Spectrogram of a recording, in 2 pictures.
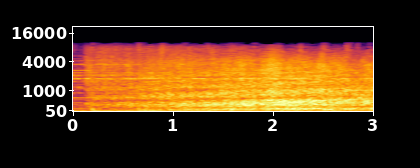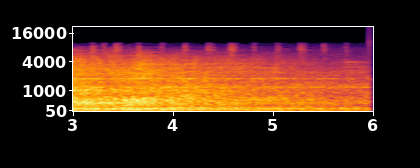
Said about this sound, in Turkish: Günümüzde tasarımcılar baykuşun kanatlarındaki bu özellikten yararlanıyorlar ve uçak kanatlarının üzerinde değişiklikler planlıyorlar. Böylece uçaklardaki sesin azalacağını düşünüyorlar.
